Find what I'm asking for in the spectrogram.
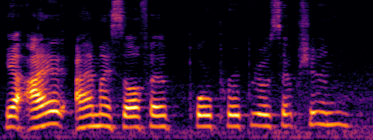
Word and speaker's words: proprioception: Proprioceptal? – Yes. – Proprioceptal? – Proprioception? – Proprioception.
